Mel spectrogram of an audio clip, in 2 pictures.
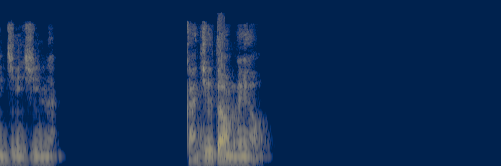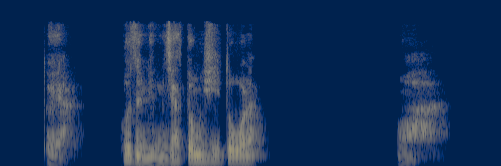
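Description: An elderly man speaks calmly into a microphone, with short pauses.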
